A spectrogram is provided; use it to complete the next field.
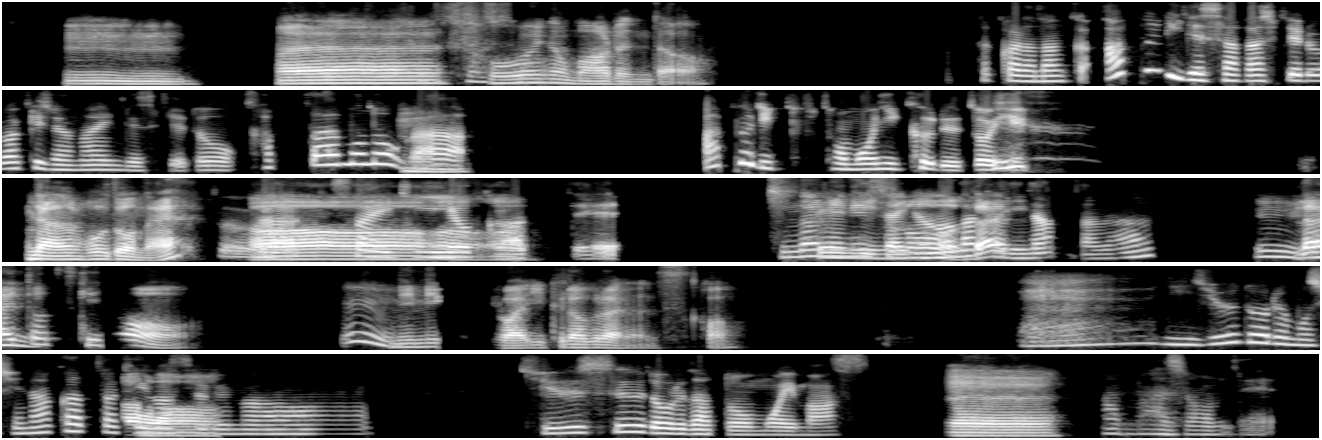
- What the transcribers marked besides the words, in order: laughing while speaking: "という"
- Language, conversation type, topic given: Japanese, unstructured, 最近使い始めて便利だと感じたアプリはありますか？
